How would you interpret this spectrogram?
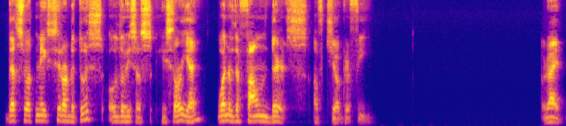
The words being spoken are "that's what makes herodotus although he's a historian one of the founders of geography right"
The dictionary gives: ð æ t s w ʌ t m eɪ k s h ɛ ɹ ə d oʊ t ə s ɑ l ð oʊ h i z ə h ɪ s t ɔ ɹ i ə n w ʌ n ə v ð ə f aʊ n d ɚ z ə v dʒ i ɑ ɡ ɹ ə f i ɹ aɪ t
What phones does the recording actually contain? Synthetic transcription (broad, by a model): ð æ t s w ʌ t m eɪ k s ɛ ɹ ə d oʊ t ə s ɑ l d oʊ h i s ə h ɪ s t ɔ ɹ i ə n w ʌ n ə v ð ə f aʊ n d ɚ s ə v dʒ i ɑ ɡ ɹ ə f i ɹ aɪ t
